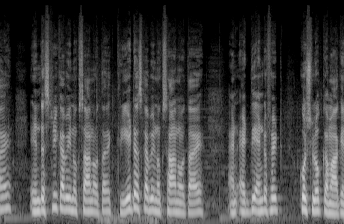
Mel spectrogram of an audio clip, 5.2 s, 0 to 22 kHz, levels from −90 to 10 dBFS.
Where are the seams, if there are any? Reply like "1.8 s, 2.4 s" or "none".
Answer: none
